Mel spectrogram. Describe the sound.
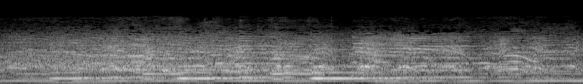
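A gathering crowd makes a steady murmur of many voices with scattered raised calls, over a low droning tone.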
